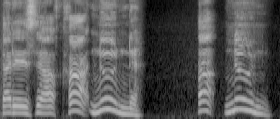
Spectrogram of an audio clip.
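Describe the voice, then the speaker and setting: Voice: mid-range voice, sing-song, very slow, darkish tone. A flight simulator streamer giving casual live commentary, patiently explaining and repeating phrases while chatting with viewers.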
